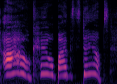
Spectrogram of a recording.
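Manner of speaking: startled give-in. Retold or imitated. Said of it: "And I'm like".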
